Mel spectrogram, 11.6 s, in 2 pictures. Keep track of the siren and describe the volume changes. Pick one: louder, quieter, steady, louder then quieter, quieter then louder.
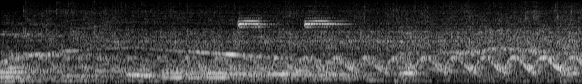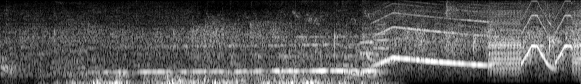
louder.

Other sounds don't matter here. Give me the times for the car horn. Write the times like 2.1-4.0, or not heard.
2.4-3.5, 8.1-9.8.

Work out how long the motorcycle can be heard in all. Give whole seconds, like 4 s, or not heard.
not heard.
